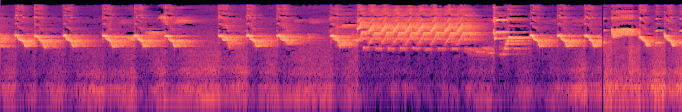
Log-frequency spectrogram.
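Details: Samyong bird singing at length: repeated downward-sliding whistles, then a fast rattling run of high rising notes, followed by more falling whistles and sharp high calls.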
